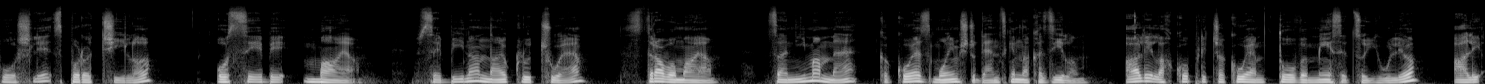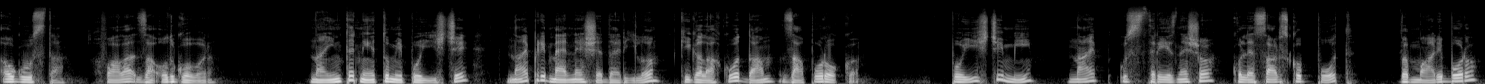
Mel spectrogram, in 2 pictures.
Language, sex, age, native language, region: Slovenian, male, 18-29, Slovenian, Drava region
